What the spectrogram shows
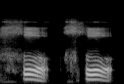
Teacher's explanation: Kalau huruf kha ini ada nafas. Nah, ada aliran nafas, makanya dia di pendengaran juga kurang jelas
